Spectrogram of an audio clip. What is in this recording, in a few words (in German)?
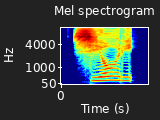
"shiori", japanische maedchennamen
